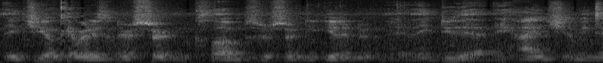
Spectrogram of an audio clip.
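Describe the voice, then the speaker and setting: A man co-hosting a casual podcast chat, blunt and crude and quick to swear. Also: fairly low pitch, fairly bright tone. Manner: blunt and crude, swears a lot, mumbles asides. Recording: echoey room, distant mic, faint noise.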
